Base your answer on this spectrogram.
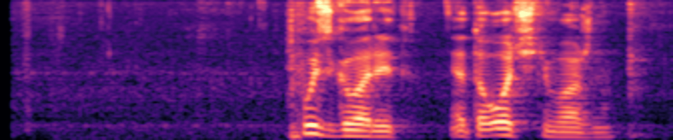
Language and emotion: Russian, neutral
